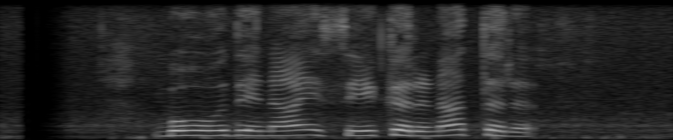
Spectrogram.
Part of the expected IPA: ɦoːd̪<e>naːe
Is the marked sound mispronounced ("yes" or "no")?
no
